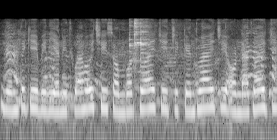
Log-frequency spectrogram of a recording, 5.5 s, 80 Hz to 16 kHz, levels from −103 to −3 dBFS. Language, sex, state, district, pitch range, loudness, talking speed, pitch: Odia, male, Odisha, Khordha, 240-270 Hz, -15 LUFS, 150 wpm, 255 Hz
